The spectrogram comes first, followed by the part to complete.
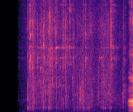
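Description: Crinkling and crackling of a stiff, coated dry bag being handled: a run of irregular small crackles lasting about a second and a half.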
